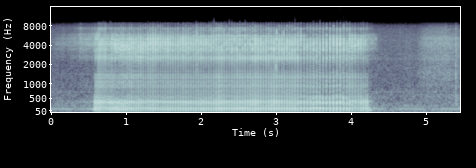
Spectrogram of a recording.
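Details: Sleeping Mastiff rescue dog: one long, loud, rattling snore lasting several seconds; ordinary snoring.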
